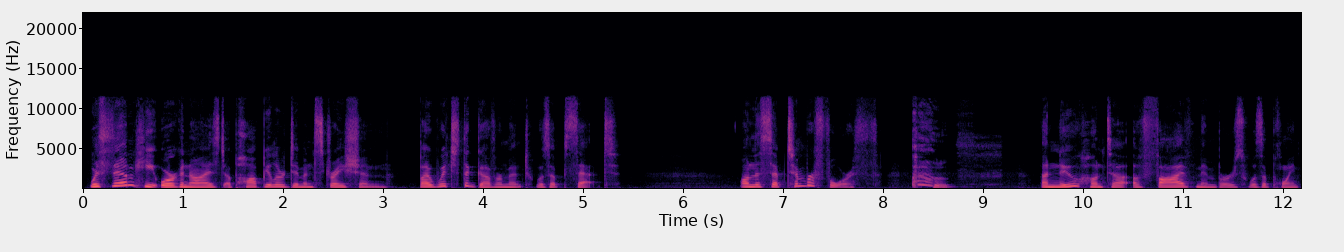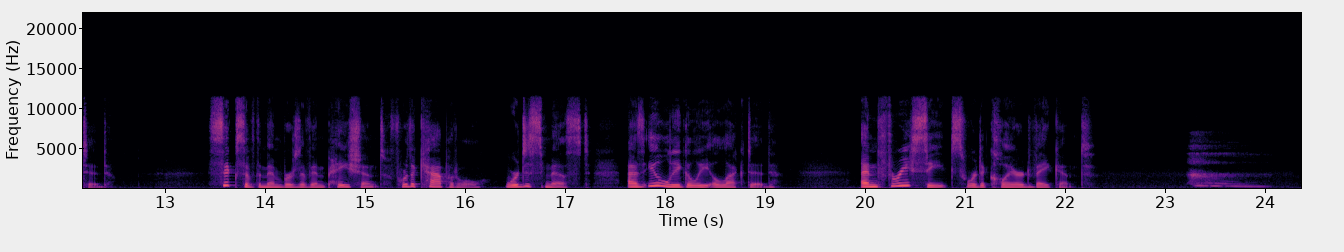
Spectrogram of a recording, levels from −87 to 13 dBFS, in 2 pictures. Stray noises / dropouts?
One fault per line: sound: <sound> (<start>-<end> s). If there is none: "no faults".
sound: cough (8.3-9.2 s)
sound: sigh (23.2-24.1 s)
